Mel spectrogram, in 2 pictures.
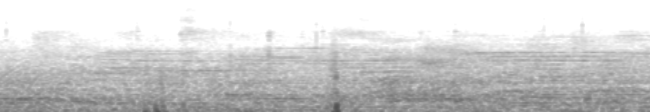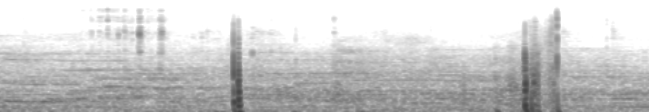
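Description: Four sharp knocks, the loudest about four and a half seconds in, over background music and indistinct voices.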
